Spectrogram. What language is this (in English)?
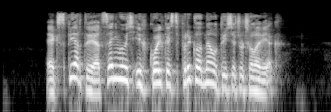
Belarusian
